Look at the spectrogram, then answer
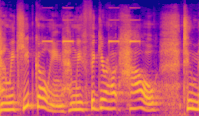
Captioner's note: timer beeps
